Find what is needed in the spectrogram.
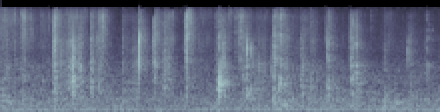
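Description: Horse's hooves stepping on gravel and packed dirt: a string of irregular sharp clicks and crunches, the loudest about two seconds in.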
